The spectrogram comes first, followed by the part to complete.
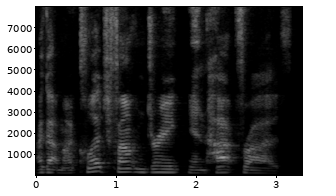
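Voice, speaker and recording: Male narrator, comic storytelling, unhurried laid-back delivery. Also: fairly high pitch.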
